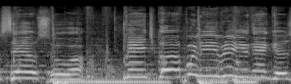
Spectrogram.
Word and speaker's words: reggae: Tudo isso graças ao ritmo que, nos anos 1970, conquistou o coração dos maranhenses, o reggae, ou como dizemos na pronúncia brasileirada, reggae.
